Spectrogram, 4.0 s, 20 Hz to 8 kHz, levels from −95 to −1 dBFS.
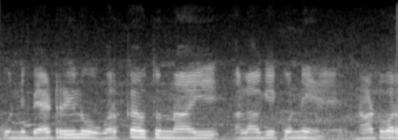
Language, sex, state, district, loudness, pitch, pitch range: Telugu, male, Andhra Pradesh, Sri Satya Sai, -15 LUFS, 170 Hz, 165-180 Hz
